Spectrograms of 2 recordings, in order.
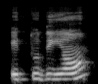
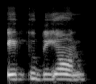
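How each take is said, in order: First: "Étudiant" rising onto an open nasal vowel; masculine ending. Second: "étudiante" closed on a sounded consonant; stressed feminine ending. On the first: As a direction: leave the t of "Étudiant" silent. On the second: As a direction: press the final syllable of "étudiante". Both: Shown as a demonstration. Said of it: "we put stress on feminine noun".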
